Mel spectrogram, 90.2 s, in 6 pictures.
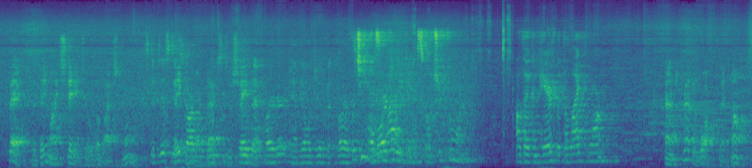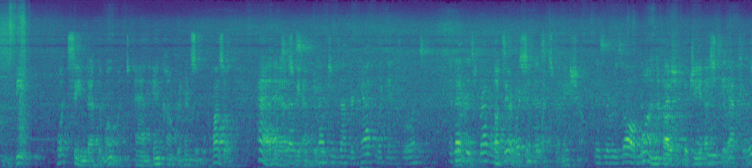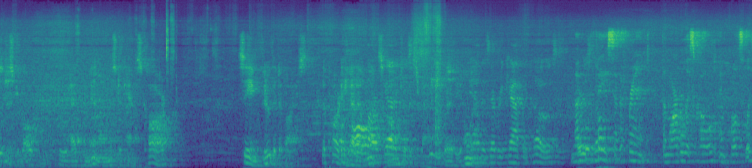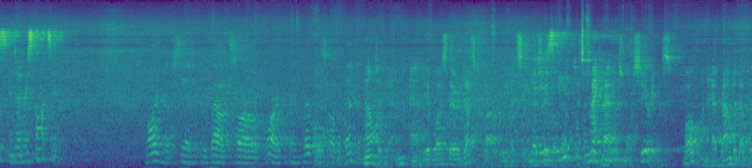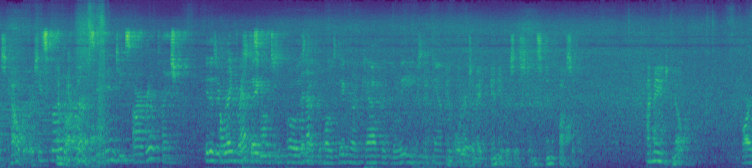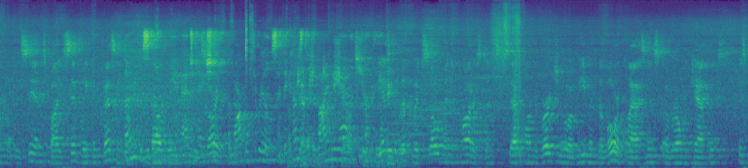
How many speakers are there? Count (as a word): three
